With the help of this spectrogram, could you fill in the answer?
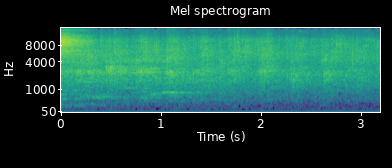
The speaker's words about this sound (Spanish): Fuertes aplauso porque Él cambia los planes.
